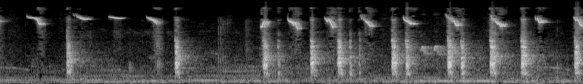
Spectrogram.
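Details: A squirrel calls for its mother with a steady run of thin, very high squeaks that drop quickly in pitch. Soft clicks accompany several notes, and a low hum sits beneath.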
